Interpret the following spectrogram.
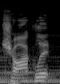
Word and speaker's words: Chocolat: I've never watched Chocolate, and I know it's pronounced Chocolat, but it's just not my cup of tea.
